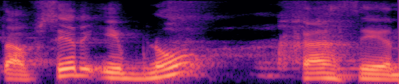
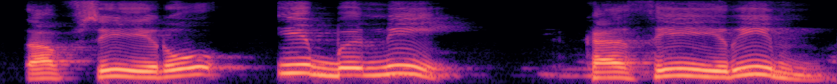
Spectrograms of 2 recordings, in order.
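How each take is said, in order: First: The words are clipped without the case endings. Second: Every word keeps its full Arabic case ending. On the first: "diringkas jadi" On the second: "tafsiru, jangan ditanwin"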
